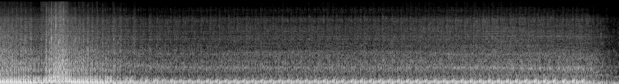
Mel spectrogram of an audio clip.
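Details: 2009 Harley-Davidson Ultra Classic, 78,000 miles: brief starter burst, catches, steady loping V-twin idle with even beats; normal start and idle, healthy.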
